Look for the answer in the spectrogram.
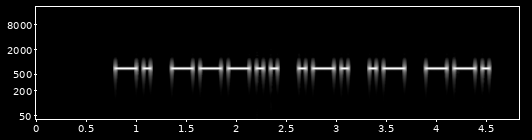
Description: Morse code, heard as a keyed tone, about 17 wpm, 700 Hz. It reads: N8RAG
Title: USA Call Signs - 5 Characters - Repeated 2x - 17wpm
